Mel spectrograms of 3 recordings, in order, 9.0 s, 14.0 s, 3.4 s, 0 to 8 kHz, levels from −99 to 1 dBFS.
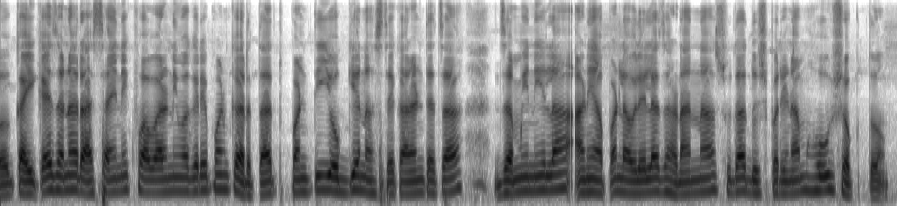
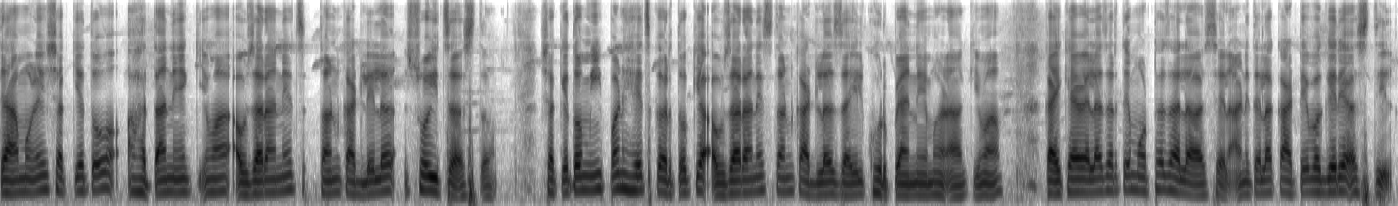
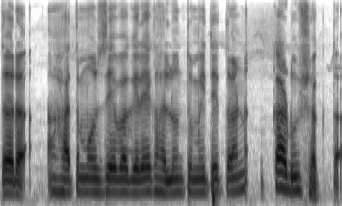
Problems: none marked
